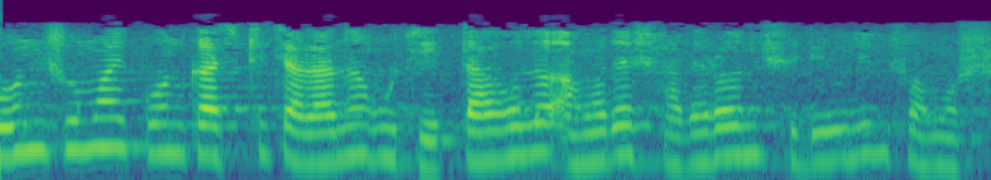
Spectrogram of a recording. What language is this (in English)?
Bangla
